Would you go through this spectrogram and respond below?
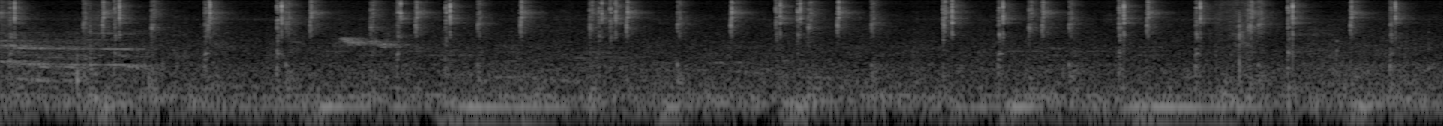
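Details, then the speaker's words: Two relays in a capacitor-driven flip-flop on perf board alternating green and red LEDs as capacitors charge and discharge: sharp light clicks several times a second over a quiet background; relays switching normally. "so you can see the ticking sound of the relay the time that the capacitor one is studying the word other one is distorting that's why LED is helping this alternate lights turning on and off"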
